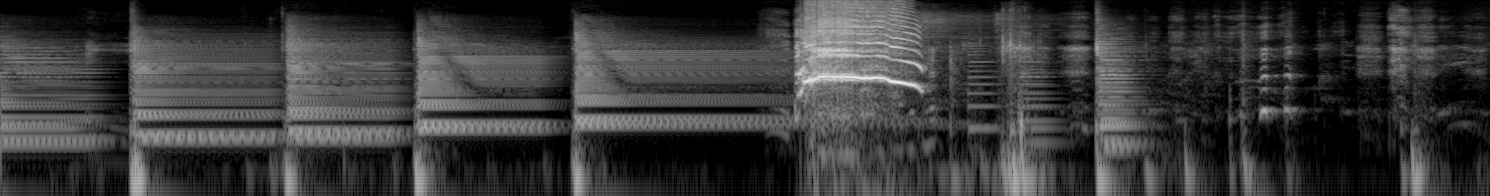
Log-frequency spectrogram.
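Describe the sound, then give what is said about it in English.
After a few sustained droning tones, a man suddenly lets out one loud, anguished yell, as if stabbed, lasting about a second, followed by scattered short bursts of laughter. “Why'd you yell? Like you got stabbed.”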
